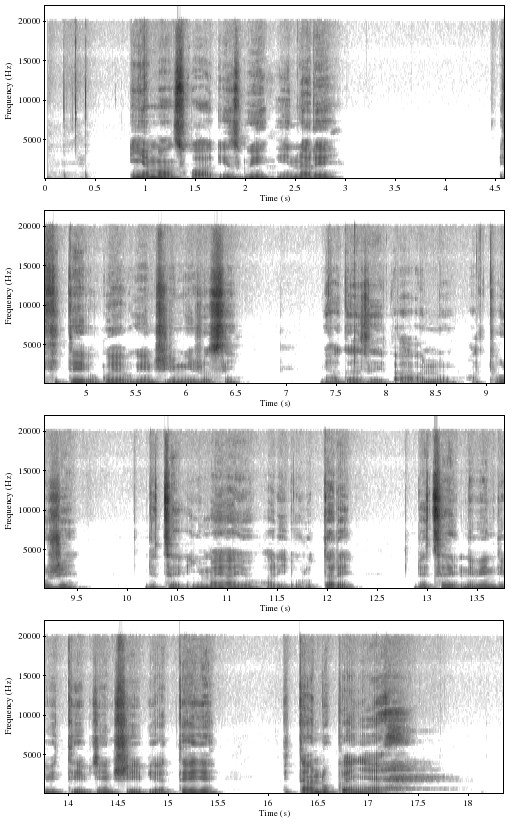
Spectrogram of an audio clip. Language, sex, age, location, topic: Kinyarwanda, female, 50+, Nyagatare, agriculture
